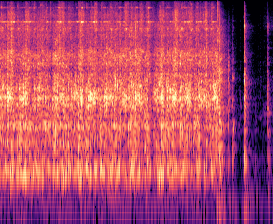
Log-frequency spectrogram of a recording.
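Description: A hand grinder grinds coffee beans with a steady rasp.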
